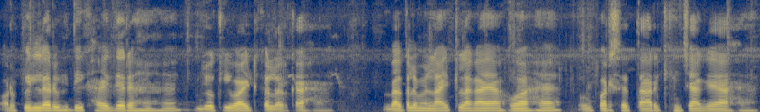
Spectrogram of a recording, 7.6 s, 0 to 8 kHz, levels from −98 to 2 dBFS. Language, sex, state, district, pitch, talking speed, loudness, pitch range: Hindi, male, Jharkhand, Palamu, 120 Hz, 190 wpm, -20 LUFS, 115-125 Hz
